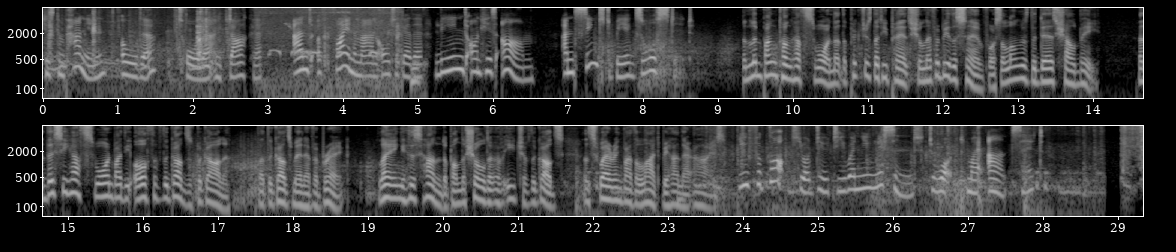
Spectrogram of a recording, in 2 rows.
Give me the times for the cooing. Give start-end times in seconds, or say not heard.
0.0-5.2, 21.4-29.2.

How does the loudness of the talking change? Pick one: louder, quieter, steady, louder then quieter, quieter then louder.
steady.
